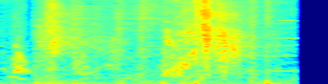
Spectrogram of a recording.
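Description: Whip sound effects from an anime fight: a sharp crack at the start, then two whipping swooshes, the louder one about a second and a half in.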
